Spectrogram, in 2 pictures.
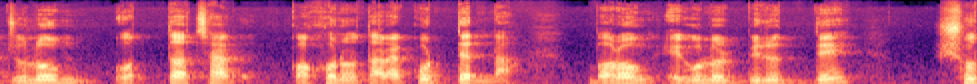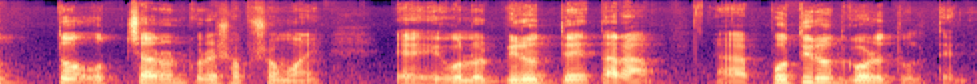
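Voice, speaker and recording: Man, earnest lecture, measured, pausing, studio religious discussion. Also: medium pitch, darkish tone. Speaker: Islamic scholar guest.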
